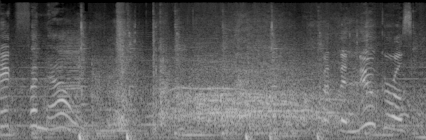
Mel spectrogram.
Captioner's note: audience gasps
